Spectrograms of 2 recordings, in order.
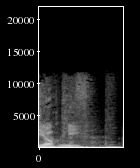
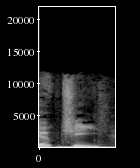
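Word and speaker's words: oche: The hockey.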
